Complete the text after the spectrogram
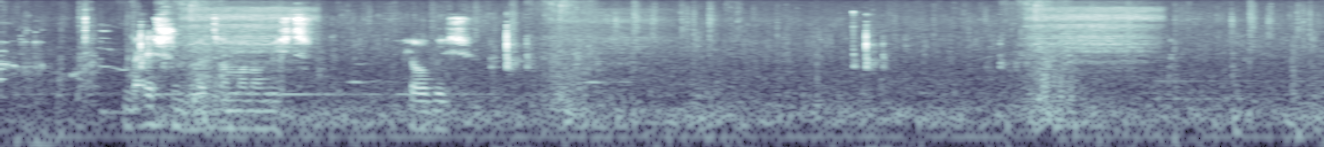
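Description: A furnace fire roars in bursts.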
